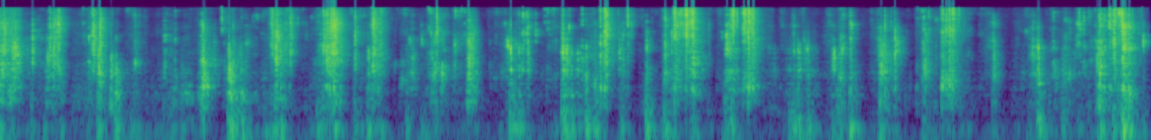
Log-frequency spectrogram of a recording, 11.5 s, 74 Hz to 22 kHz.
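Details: Kotetsu, a male American Bully (Pit Bull) born in 2016, gnaws duck spine jerky indoors; dense crunching bites come in quick bursts, roughly two or three per second, with short pauses between.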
